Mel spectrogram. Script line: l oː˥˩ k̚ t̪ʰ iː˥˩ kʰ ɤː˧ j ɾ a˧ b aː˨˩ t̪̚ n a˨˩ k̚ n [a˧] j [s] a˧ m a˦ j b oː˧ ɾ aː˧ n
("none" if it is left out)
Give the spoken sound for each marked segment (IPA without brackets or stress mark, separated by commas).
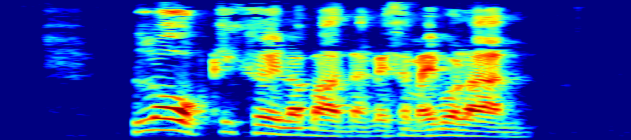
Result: a˧, s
